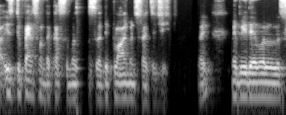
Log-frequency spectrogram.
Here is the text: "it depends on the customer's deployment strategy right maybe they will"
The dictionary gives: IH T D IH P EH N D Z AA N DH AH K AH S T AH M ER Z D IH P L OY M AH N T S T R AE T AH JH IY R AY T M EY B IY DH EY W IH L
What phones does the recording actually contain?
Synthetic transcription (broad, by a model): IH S D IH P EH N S AA N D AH K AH S T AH M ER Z D IH P L OY M AH N T S T R AE T AH JH IY R AY T M EY B IY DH EY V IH L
